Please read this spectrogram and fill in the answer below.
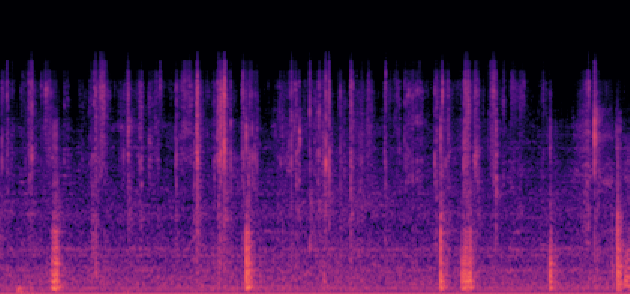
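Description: Hands opening a trading-card pack and handling the cards: a few soft, scattered rustles and taps.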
